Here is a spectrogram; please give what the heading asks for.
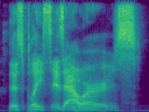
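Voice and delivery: hoarse, menacing voice, very slow. Replying from hiding to a traveler who called hello, hoarse and menacing. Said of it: "came the reply in a hoarse, menacing voice".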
